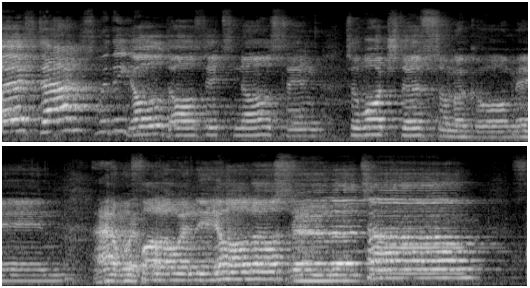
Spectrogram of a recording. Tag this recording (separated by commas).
Speech, Singing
